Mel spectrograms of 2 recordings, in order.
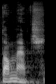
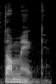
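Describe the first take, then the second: First: The word ends with a ch sound. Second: The word ends with a k sound. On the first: The speaker calls it wrong. "ลงท้ายด้วย ch เหมือนกันแต่มันไม่ได้อ่านว่า" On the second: The speaker calls it right. "แต่จริงๆมันอ่านว่า"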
